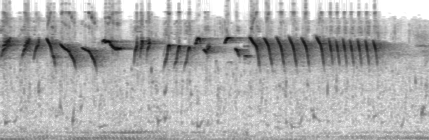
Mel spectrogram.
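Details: Master song of a white-eye for cage-bird training: continuous high, twittering chirps and slurred whistles, speeding into a rapid series of descending notes before fading.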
